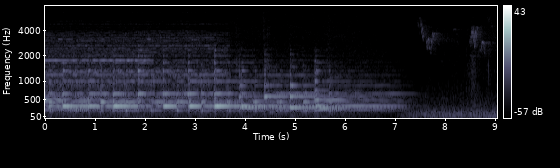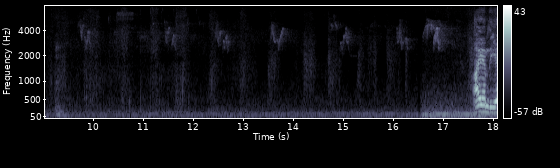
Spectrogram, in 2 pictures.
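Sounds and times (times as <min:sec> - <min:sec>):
songbirds chirping: 0:02.0 - 0:18.0
low outdoor hum: 0:07.2 - 0:18.0.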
